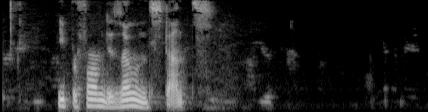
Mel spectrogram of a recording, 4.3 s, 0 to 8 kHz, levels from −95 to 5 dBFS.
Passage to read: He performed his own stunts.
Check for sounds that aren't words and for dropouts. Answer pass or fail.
pass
